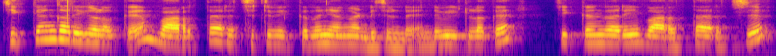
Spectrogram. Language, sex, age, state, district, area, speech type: Malayalam, female, 18-30, Kerala, Kannur, rural, spontaneous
